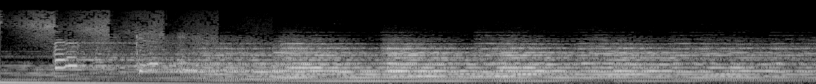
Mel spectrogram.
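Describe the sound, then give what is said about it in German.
Church bells ring in Germany to call Christians to prayer. A few clanging strikes open, then overlapping metallic tones hum and ring on steadily, loud and continuous, with no voices. “So klingt Deutschland, wenn Christen zum Gebet gerufen werden.”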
